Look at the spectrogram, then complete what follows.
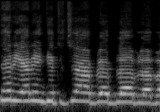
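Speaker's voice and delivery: play-acted weepy, sobbing, tearful crying. Retelling a past talk with a parent after missing a job: imitating own past crying. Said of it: "I'm crying".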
